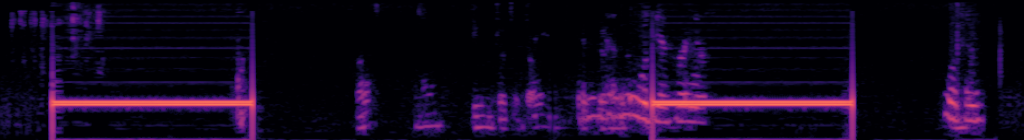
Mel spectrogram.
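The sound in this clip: A telephone dial tone sounds while a call is being placed: two steady, unbroken mid-pitched tones of about two seconds each, with people talking between them and after.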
